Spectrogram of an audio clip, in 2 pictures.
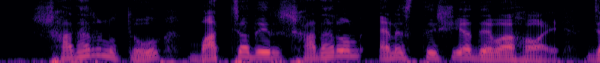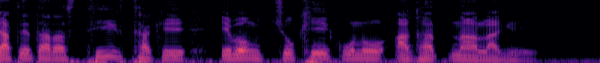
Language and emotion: Bengali, neutral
